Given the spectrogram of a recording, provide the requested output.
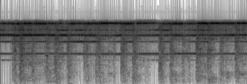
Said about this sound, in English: It's magical with it snowing and the horse is going along and you have, and can I do my sleigh bells now? Yes, we have your sleigh bells going. And that has the low tones.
